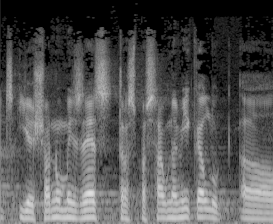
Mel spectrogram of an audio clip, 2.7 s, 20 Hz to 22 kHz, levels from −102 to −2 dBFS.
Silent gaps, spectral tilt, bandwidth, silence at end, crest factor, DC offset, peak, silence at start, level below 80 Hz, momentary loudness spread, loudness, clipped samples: none; -5 dB/octave; 13.5 kHz; 0 s; 16 dB; under 0.1%; -8 dBFS; 0 s; -50 dBFS; 6 LU; -25 LUFS; under 0.1%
